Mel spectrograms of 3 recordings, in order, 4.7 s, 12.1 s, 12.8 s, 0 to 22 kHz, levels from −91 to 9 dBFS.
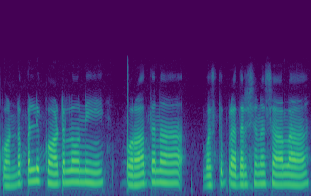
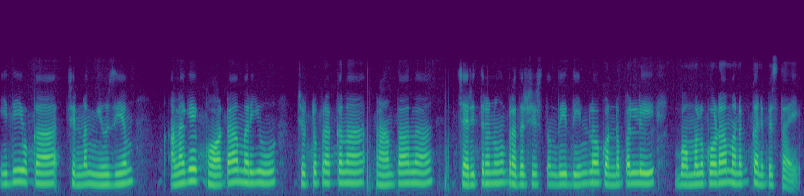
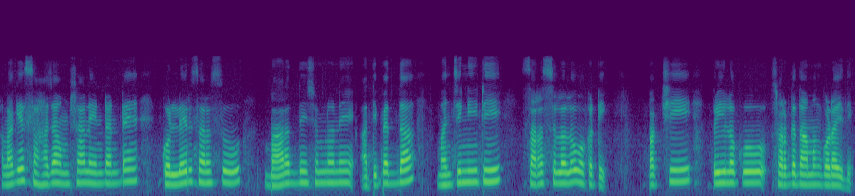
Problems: background conversations at intervals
